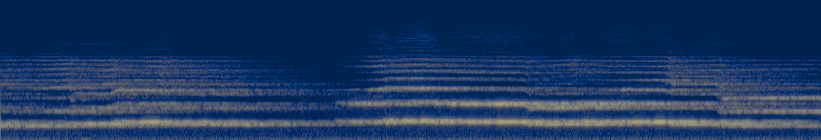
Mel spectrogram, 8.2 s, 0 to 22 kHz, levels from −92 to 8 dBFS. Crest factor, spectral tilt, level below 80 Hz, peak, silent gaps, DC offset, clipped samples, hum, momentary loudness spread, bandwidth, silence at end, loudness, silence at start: 16 dB; -3 dB/octave; -68 dBFS; -16 dBFS; none; under 0.1%; under 0.1%; none; 13 LU; 7 kHz; 0 s; -32 LUFS; 0 s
